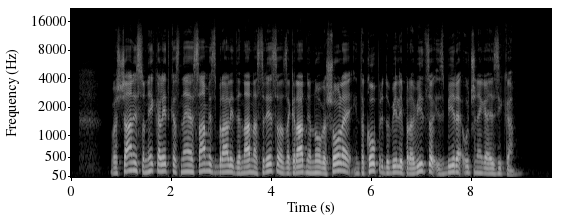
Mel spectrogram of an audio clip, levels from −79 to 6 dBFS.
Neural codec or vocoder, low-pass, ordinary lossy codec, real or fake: none; 19.8 kHz; none; real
